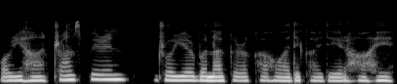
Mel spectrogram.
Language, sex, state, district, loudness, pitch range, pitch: Hindi, female, Arunachal Pradesh, Lower Dibang Valley, -15 LUFS, 175-195 Hz, 180 Hz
